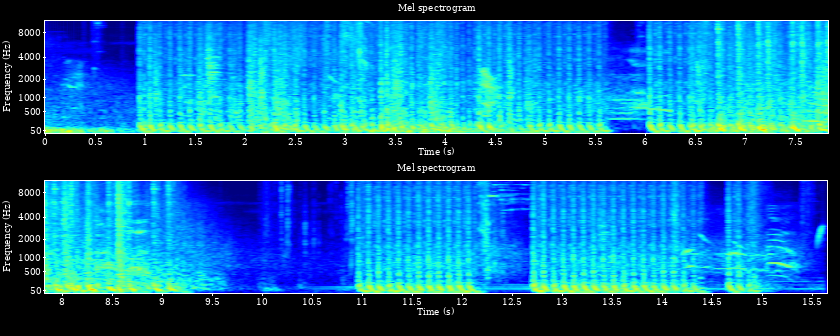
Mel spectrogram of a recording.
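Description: Rapid gunfire rattles in long bursts.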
